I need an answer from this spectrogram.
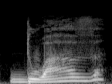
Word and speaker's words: doivent: And then the last one, ils doivent, so same thing, classic ending for the plural form, ENT here, okay, but then you don't pronounce it. Doivent, doivent, elles doivent, ils doivent, elles doivent.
